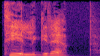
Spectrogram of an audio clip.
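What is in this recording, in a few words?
"tillgrepp", Swedish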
